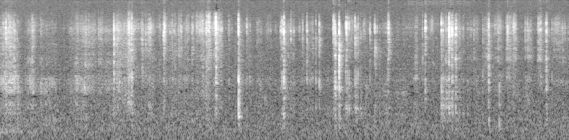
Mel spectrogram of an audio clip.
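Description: Folded paper rustling and crinkling in irregular small crackles as fingers work it onto a paper clip and pinch the pleats into shape.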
